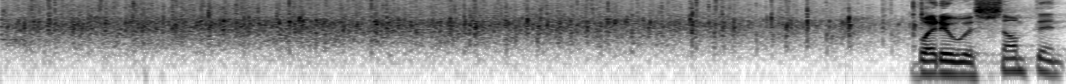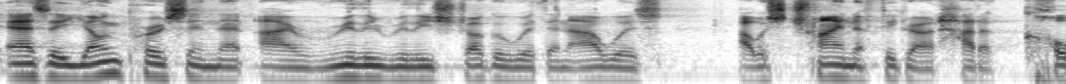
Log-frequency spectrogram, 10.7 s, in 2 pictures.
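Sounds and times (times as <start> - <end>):
audience clapping: 0.0 - 4.8
speech: 4.6 - 10.6.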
